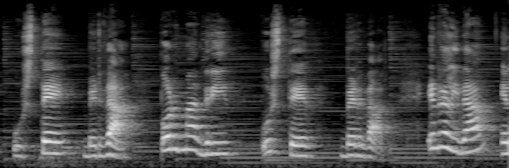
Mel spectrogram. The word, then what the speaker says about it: Madrid: lengua española nos dice también es extremadamente débil la pronunciación de la de final de palabra que en el habla poco esmerada de algunas de las de españa que es fuerte hoy día los bajos estos complejos por favor pero no es un chiste y vos quien él habla poco esmerado de algunas zonas de españa tiende a perderse madrid usted verdad por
